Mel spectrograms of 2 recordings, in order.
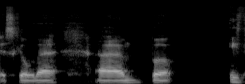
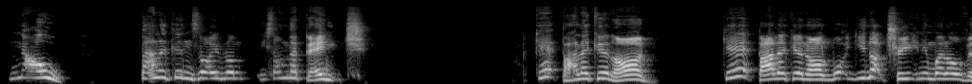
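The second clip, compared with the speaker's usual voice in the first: high-pitched protest; indignant outburst; 9 semitones higher than usual. Real, not acted. Protesting player left on bench.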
